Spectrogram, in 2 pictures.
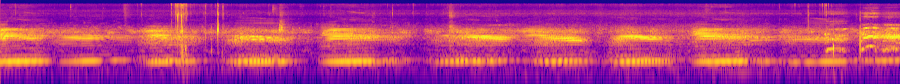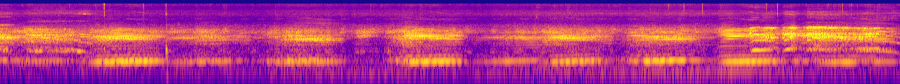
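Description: Frog calling loudly after rain, one low droning call after another at about one and a half a second.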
